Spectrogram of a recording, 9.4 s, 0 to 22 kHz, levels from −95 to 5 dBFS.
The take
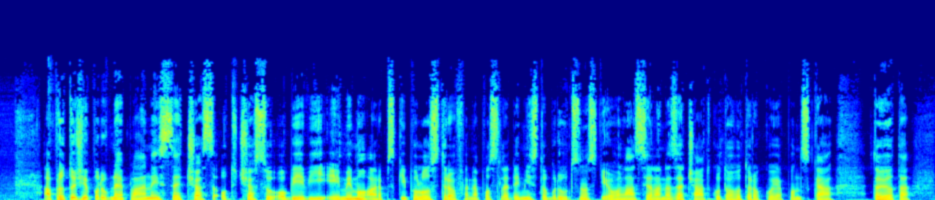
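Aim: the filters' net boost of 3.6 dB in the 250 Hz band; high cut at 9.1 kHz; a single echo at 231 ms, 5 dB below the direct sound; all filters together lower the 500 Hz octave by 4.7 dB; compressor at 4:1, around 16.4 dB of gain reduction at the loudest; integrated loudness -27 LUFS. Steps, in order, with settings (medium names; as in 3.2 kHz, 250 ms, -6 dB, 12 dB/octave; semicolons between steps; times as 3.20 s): low-pass 9.1 kHz; peaking EQ 250 Hz +7 dB; peaking EQ 500 Hz -9 dB; compression 4:1, threshold -42 dBFS; delay 231 ms -5 dB; trim +15.5 dB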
